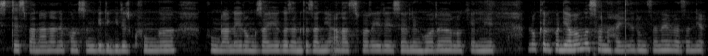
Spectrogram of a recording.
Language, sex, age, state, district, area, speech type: Bodo, female, 18-30, Assam, Udalguri, urban, spontaneous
